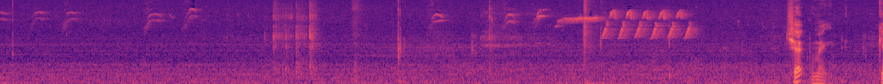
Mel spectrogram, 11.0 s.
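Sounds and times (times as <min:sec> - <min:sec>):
birds chirping and whistling: 0:05.4 - 0:09.1.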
